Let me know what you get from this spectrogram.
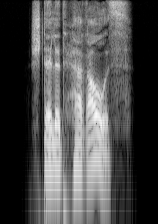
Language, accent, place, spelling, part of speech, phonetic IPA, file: German, Germany, Berlin, stellet heraus, verb, [ˌʃtɛlət hɛˈʁaʊ̯s], De-stellet heraus.ogg
- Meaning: second-person plural subjunctive I of herausstellen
